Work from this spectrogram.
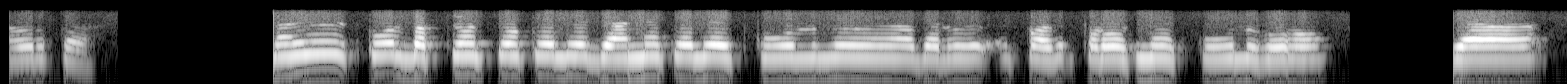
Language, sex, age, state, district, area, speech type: Hindi, female, 60+, Uttar Pradesh, Sitapur, rural, conversation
